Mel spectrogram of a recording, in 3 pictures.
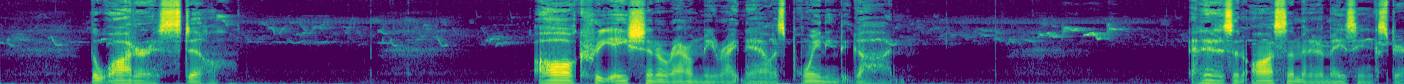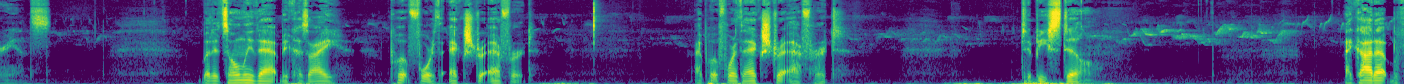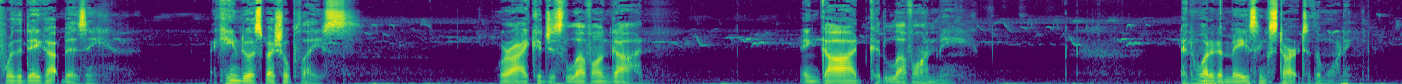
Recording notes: This is the first (and, as of right now, only) episode that I have recorded in the outdoors.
